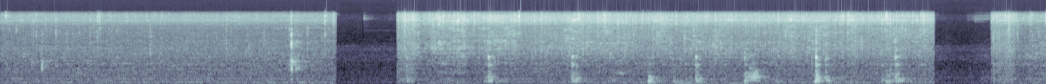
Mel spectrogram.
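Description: Chili and shallot spice paste sizzling in a nonstick frying pan while a wooden spatula stirs it, with a string of short scrapes and knocks against the pan in the second half. The sound drops out briefly twice.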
